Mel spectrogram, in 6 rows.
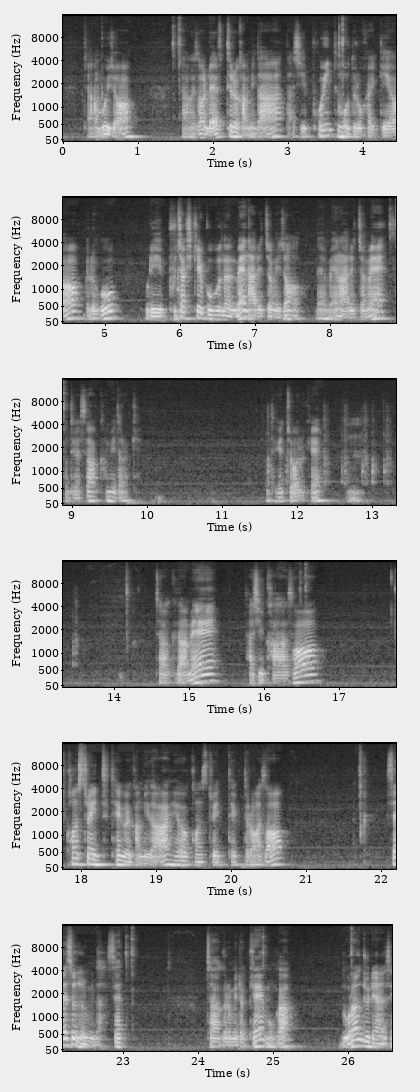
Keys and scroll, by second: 24.8 ctrl+2.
